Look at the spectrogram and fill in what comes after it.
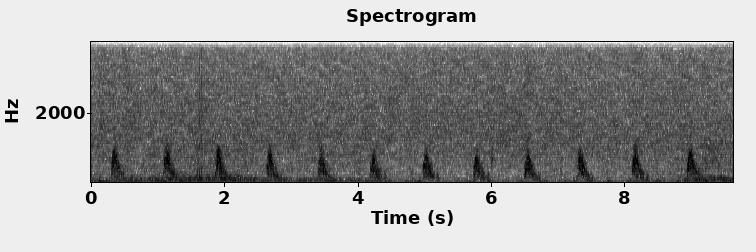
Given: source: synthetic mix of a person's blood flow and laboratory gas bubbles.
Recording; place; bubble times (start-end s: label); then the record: Doppler ultrasound of blood flow; subclavian vein
1.56-1.71 s: bubbles
From the record:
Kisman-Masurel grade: 112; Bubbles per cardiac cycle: 1 to 2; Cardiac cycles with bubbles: 1 to 10%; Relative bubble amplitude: moderate (0.250 to 0.450); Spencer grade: 1 (occasional bubble signal discernible with the cardiac motion signal, with majority of cardiac periods free of bubbles); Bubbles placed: anywhere in the cardiac cycle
